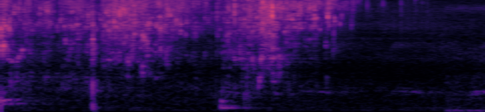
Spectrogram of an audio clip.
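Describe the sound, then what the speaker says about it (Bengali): Water is poured into a pan of rohu fish dopiaza with browned onion and tomato masala, a broad splashing pour running for about two seconds with a couple of sharp drips, then trailing off into quieter bubbling. "এবার দিয়ে দেবো জল"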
